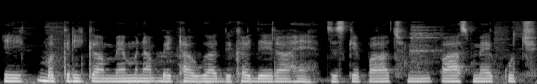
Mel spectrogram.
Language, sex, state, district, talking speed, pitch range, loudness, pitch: Hindi, male, Rajasthan, Barmer, 165 wpm, 135-140 Hz, -17 LUFS, 140 Hz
